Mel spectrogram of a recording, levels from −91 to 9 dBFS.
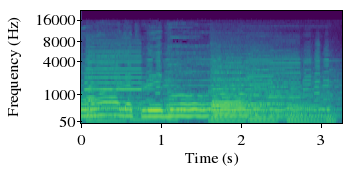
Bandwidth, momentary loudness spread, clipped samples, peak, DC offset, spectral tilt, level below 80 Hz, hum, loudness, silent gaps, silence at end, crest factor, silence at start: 15 kHz; 9 LU; under 0.1%; -4 dBFS; under 0.1%; -6.5 dB/octave; -36 dBFS; none; -18 LUFS; none; 0 s; 14 dB; 0 s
